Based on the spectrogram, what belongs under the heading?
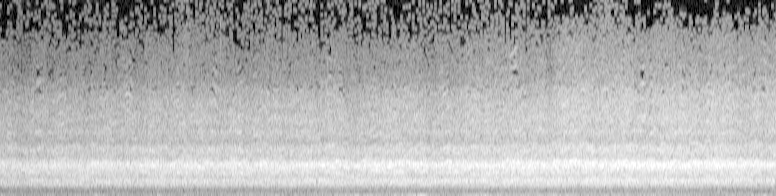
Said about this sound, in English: See the snow geese before they return in spring to their breeding grounds high in the Arctic tundra.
